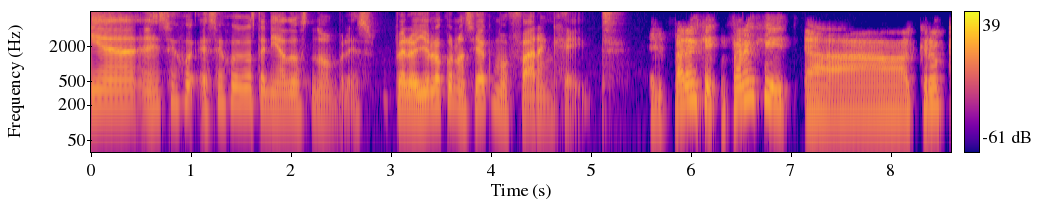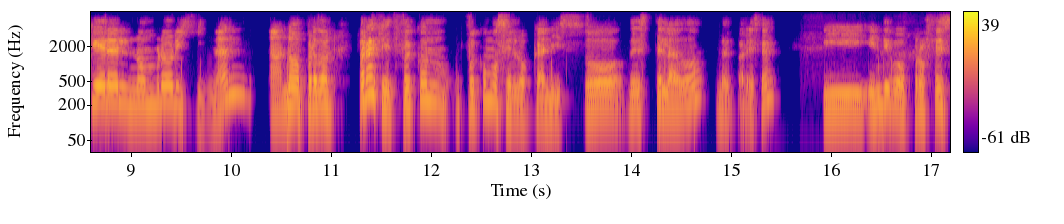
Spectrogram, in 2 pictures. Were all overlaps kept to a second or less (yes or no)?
yes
